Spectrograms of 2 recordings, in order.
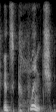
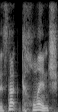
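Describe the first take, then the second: First: "clinch" with a short i, emphatic; corrected vowel stressed. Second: "clench" with a short e, set up for contrast; wrong vowel stressed. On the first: Judith corrects Zoe, "clinch" stressed with an i. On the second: Judith corrects Zoe, "clench" stressed with an e. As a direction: stress "clench" as the word to reject. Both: A narrator's reading. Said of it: "not even thinking of the right word".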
